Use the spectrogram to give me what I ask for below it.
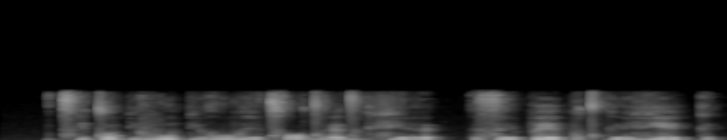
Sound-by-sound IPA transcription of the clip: t͡sʼ i t o pʲ o̤ v u pʲ o̤ ɣ u ɣ e̤ t͡sʼ ɔ̤ dʱ ɛ d ɛ̤ k fʲ ɛ̤ | s e̤ p e p ɔ̤ t k e̤ vʲ e k

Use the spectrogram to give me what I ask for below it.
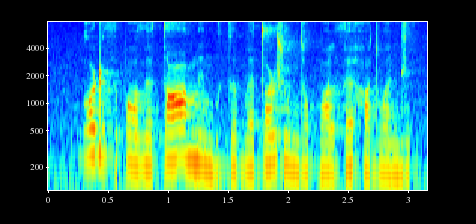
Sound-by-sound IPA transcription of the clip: ɡ ɔ ɖ ʊ θ ə p ɔ ð ə t̪ ɑ m ɪ m b ə k ə b ɜ t̪ ɔ ɭ s u n d ɔ b ɒ l θ ɜ h ɒ d β ʌ n d ɪ

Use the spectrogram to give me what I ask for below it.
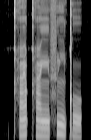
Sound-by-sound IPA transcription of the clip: qʰ ẽ qʰ ẽː f ĩ ǃ o

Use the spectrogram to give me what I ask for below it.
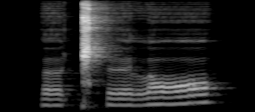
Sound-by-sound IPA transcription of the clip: ə ǁʰ ɘ l ɔ

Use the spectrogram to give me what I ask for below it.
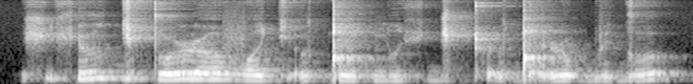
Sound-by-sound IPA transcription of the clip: ʃ ə̰ ç ɽ ɯ l ɟ ʌ t̪ o ɭ ʌ v ʌ c ə̰ l ǃ ẽ ʔ ɲ o ç ɟ ə ɭ ʈʰ ə̰ l ɡ͡ǃ ɛ̰ ɭ o b e ɡ ɤ

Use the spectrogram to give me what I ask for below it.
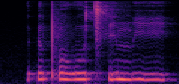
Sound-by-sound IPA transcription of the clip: ʔ ɘ pʼ o w u t͡sʼ i m i

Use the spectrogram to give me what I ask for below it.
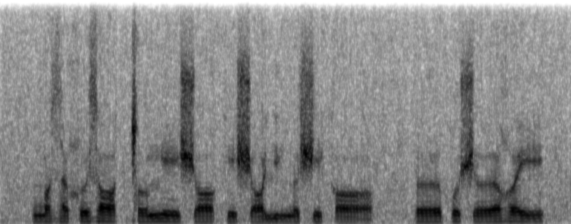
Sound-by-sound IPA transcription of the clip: ŋ ɔ z a χʷ ɯ z ɔː ǀ o ŋ eː ʃ ɔː k e ʃ ɔ lʲ ɯ ŋ ɤ ʃ e k ɔː | ɤː p o ʃ ɤː ʁʷ eː

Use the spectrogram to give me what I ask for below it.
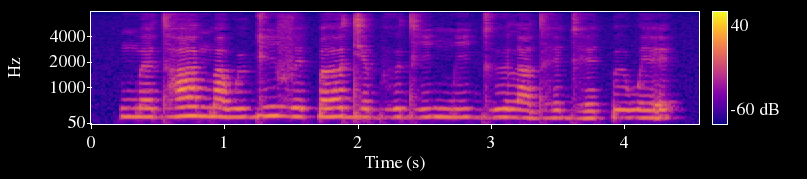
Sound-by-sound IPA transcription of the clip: ŋ͡m ɛ dʱ a ŋ͡m a w ʉ ɡ i v e k͡p ɜ dʲ ɛ bʱ ɨ dʱ i ŋ͡m i ɡʱ ɨ l a dʱ e ɡʱ e k͡p ɨ w e

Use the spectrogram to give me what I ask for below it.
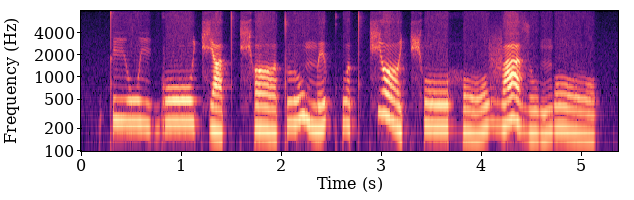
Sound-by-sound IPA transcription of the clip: t̪ i˧ w i˨˩ ɡ oː˧ t͡ɕ a˨˩ t t͡ɕʰ ʌː˨˩ t l u˧˥˧ m e˨˥ kʷʰ ʌ˧ t t͡ɕ ʌː˥˩ t͡ɕʰ oː˧ h oː˨˩˦ v a˧˥˧ z u˨˩ ŋ oː˥˩

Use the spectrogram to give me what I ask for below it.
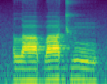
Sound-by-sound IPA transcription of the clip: l a˧ b a˦ d͡ʒ ũ˦˨

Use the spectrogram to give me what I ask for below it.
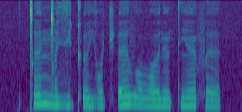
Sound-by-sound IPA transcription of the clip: ǀ ɛ ŋ͡ǀ ʏ zʲ ə kʼ ø j ɔ t͡ʃʼ ɛ v u lˠ ø ɾʲ ɔ̃ tʲ ɛ̃ f ɛ

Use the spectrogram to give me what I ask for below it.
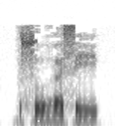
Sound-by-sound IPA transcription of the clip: s u ɦ ɜ s i

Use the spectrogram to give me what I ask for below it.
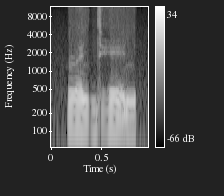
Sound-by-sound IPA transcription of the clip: ɭ ɛ lʲ dʱ e lʲ

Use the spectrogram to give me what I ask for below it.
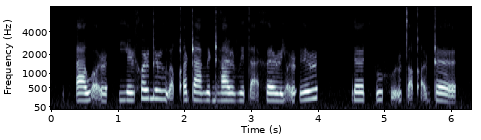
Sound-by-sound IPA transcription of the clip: t͡sʼ a w ɔ̰ ɭ | j ɪ ɭ x ɔ ɭ d ʏ ɭ l ṵ qʼ ʏ ʈ a v ɪ ɖʱ a ɭ v ɪ t a̰ x œ ɭ j ɔ̰ ɭ ʔ ʏ ɭ | ɾ œ t͡sʼ u x ṵ ɭ t ɔ̰ qʼ ɔ̰ ɭ ʈ œ

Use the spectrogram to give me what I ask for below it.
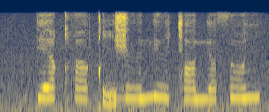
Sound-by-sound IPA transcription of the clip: pʲ ɛ qʰ ɔ ǃ ḭ ʒ ɨ mʲ ɨ c ɒ mʲ ɒ θ ɔ̃ ɲ

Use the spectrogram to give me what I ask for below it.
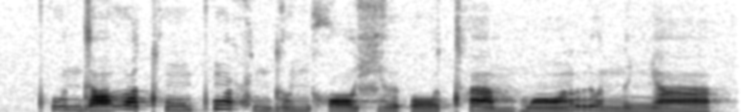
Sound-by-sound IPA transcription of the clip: pʰ u n d ɘ ðˤ ʊ tʰ ũ pʼ ũ ħ n d o ɲ x ɔ ɕ ɘ ʔ o tʰ ã m b ɔ̃ r ʊ n ʊ ɲ ã

